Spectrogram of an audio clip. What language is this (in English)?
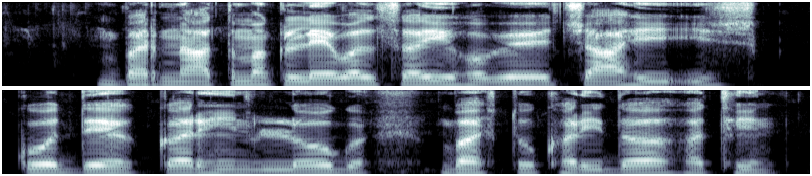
Magahi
